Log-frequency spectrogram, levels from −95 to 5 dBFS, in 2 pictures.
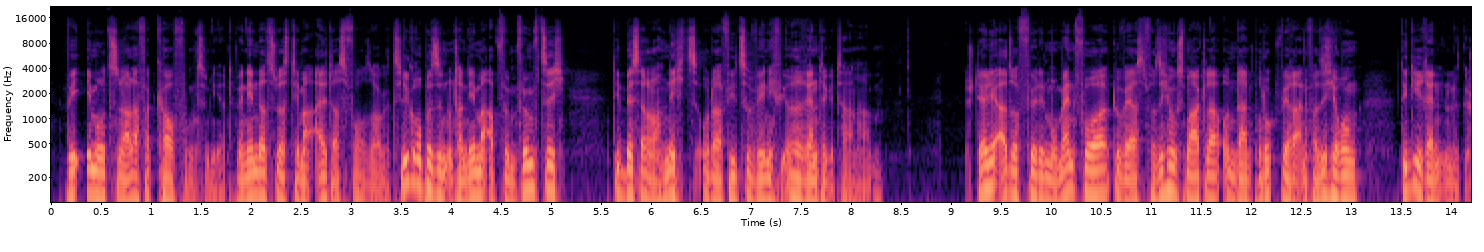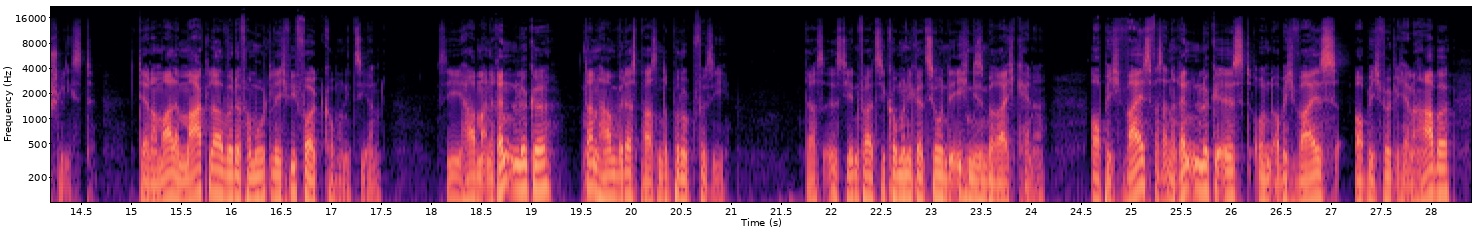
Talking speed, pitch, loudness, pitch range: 200 wpm, 105 Hz, -21 LUFS, 90-115 Hz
